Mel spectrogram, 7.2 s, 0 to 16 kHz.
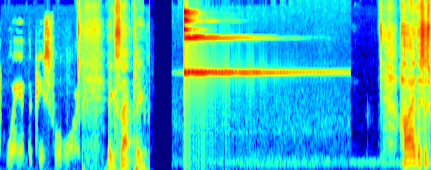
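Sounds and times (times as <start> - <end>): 
speech: 0.2 - 2.5, 6.7 - 7.1
bell chime signalling a break: 3.0 - 5.9.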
